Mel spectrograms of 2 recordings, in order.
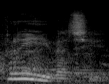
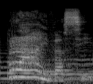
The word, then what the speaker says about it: privacy: Che privaci? Non ti si può proprio sentire. Privacy, si dice privacy. La I si legge ai.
